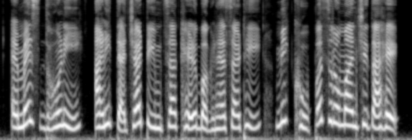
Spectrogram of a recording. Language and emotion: Marathi, happy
